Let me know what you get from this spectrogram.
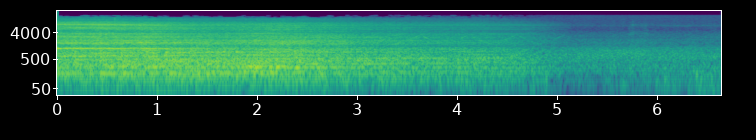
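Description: Hitachi Class 800 Azuma train moving past: a rush of wheel and rail noise with high whining tones, fading away about four to five seconds in.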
